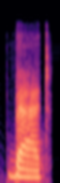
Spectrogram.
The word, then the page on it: bade: Indian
